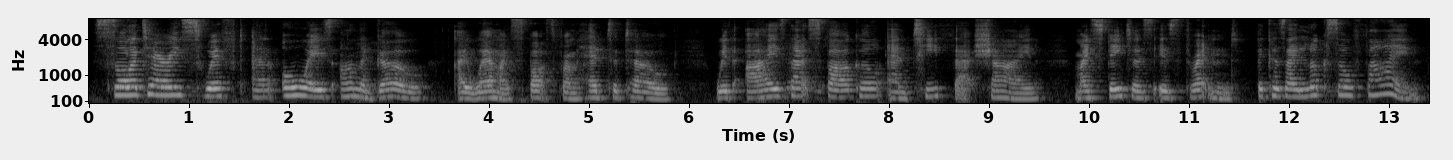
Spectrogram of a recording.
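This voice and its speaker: Sleek solitary storybook snow leopard, read by a woman, proud, deliberate punchy verse, roomy echo. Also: mid-range voice. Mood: proud, wary. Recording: roomy, echoing indoor sound.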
